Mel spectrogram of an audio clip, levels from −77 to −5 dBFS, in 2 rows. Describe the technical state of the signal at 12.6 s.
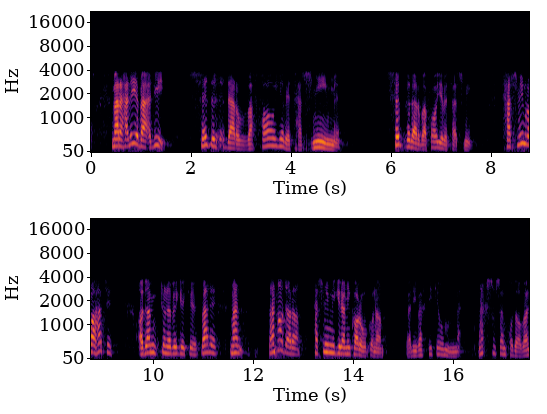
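At 12.6 s the sound is just coming out of a brief dropout that runs from 12.44 to 12.60 s. The sound smears and thins into a short warble, then sinks toward silence before resuming weak and rough. This is lost AMR speech frames. Radio errors corrupted the data, so the decoder filled the gap by repeating its last good pitch and vocal-tract settings at falling gain. The gap fits two lost 20 ms frames, about 40 ms of missing data.

Across the whole clip, including this moment, the speech has the AMR narrowband mobile codec's heavy damage. Nothing above 4 kHz remains, which gives it a boxed-in, telephone quality. The voice is also buzzy and synthetic. The codec rebuilds speech from a vocal-tract model excited by a few pulses in each 5 ms subframe. The low bit budget, which fits the 5.9 kbps mode, leaves too few pulses to capture natural texture, so the voice comes out coarse and artificial.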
